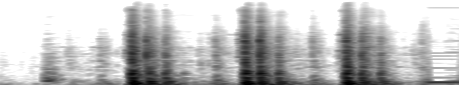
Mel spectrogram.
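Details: Campervan habitation (main) door fly screen rattle: three sharp hollow clattering bangs about half a second apart as the flexing screen smashes against its frame.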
